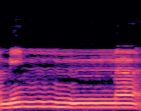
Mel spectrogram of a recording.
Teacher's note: Jadi didengungkan di mim 2 harkat atau 3 harkat. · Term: gunnah musyaddadah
